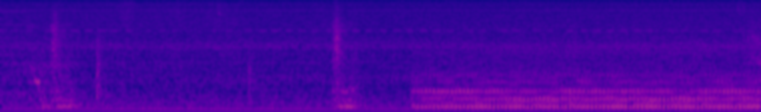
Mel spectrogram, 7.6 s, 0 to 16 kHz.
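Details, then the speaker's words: Nikon LS-8000ED film scanner starting a preview in VueScan: faint clicks, then a steady, even motor hum and grinding as it autofocuses and the carriage moves; normal operation. "you can hear the kind of grinding sound it makes that's a scanner doing its autof focusing that's normal for the"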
